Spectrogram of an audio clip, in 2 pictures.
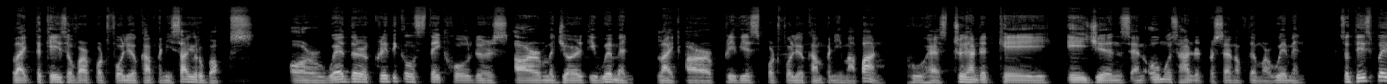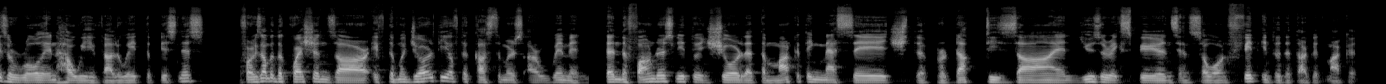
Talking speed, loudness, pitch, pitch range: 170 wpm, -25 LUFS, 100 Hz, 95-115 Hz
